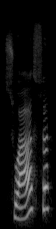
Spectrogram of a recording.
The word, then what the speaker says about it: soif: soif, soif. 자, 얘는 F까지 꼭 발음이 나니까 끝까지 발음해 주셔야 됩니다.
